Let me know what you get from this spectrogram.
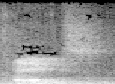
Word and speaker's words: EGCS: My compiler was called EGCS, which is pronounced eggs.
